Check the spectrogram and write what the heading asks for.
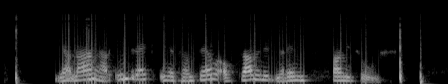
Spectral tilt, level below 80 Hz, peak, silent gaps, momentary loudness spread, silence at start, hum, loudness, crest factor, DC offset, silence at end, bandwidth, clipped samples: -7.5 dB/octave; -52 dBFS; -8 dBFS; none; 9 LU; 0.15 s; none; -29 LUFS; 20 dB; under 0.1%; 0.25 s; 11.5 kHz; under 0.1%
